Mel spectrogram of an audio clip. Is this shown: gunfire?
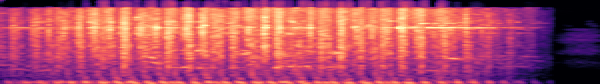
yes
